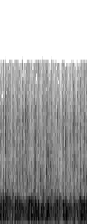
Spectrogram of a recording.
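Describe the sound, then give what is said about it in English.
An audience at a stand-up comedy show applauding a comedian steadily, dense overlapping claps at a constant loud level throughout, with no voices standing out. “Clap for that man, he's a gem.”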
